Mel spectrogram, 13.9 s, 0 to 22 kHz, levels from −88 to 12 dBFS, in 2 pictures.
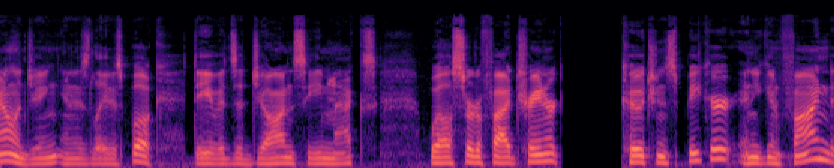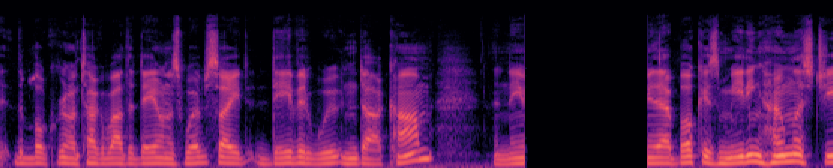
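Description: At 4.67 s, after "certified trainer", the speech halts for 0.51 s before "and speaker and you". At 11.32 s it halts for 1.03 s before "of that book is". These playback stalls, likely from the player running short of data, leave the output silent in mid-flow until the player recovers.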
